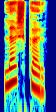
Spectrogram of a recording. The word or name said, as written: ಲಷ್ಕರು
